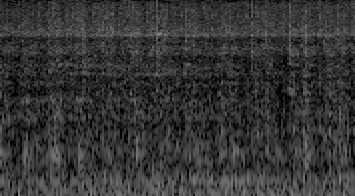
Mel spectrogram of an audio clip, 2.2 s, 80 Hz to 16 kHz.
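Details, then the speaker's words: 2000s Hyundai Accent idling rough with misfire: pulling each coil plug in turn, good cylinders make it run worse, plug back and it smooths; uneven, stumbling idle with irregular knocks, chasing the dead cylinder. "you see how it gets worse plug it back in it idles up runs a little smoother"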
